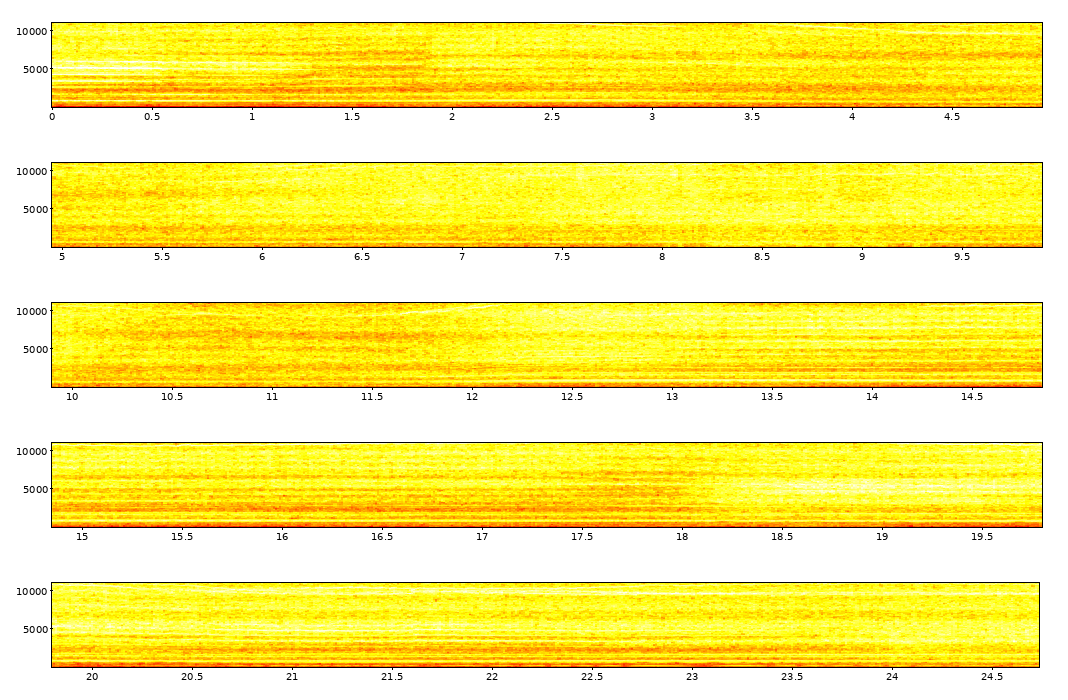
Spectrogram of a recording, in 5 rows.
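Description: The four brushless motors and propellers of a ZMR 250 mini racing quadcopter whine, heard from the onboard camera. The pitch drops a few seconds in, climbs again about twelve seconds in and sags a little near the end, following the throttle. About eight seconds in there is a brief rush of noise.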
